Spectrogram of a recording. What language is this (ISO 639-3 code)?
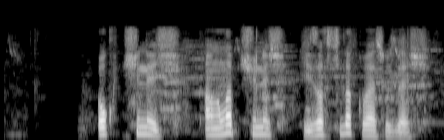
uig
